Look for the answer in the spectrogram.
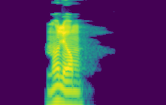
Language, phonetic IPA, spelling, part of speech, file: Russian, [nʊˈlʲɵm], нулём, noun, Ru-нулём.ogg
- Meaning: 1. instrumental singular of нуль (nulʹ) 2. instrumental singular of ноль (nolʹ)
